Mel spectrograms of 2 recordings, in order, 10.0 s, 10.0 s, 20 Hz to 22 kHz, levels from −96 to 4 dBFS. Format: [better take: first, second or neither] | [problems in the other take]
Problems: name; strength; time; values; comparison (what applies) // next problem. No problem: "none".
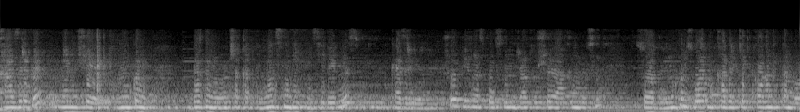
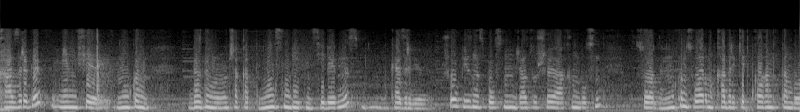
second | room echo; dies away in 2.4 s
